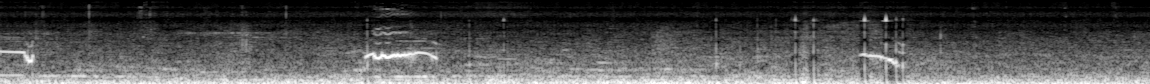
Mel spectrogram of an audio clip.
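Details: Hungry stray kittens in Istanbul meowing for food: two short, thin arched meows a couple of seconds apart over a steady low rumble of street traffic.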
